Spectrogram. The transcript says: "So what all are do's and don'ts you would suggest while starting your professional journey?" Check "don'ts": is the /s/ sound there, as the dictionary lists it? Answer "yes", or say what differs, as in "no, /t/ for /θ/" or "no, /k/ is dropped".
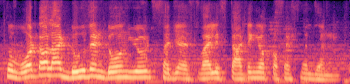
no, /s/ is dropped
